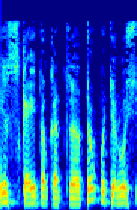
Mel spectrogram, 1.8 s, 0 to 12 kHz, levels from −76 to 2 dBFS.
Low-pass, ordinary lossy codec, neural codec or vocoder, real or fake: 10.8 kHz; MP3, 32 kbps; codec, 24 kHz, 3.1 kbps, DualCodec; fake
